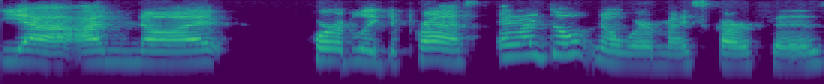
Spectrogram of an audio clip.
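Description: Using a plain, everyday voice, a woman speaks at a fairly slow pace with lively intonation. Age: 20s. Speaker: podcast co-host. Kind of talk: casual chat.

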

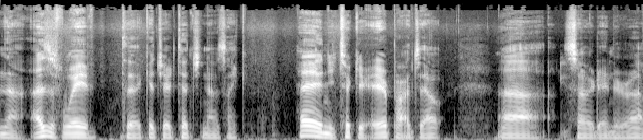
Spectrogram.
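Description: A man with a very deep, low pitch and an American accent, moderate pace, ordinary pitch variation, long and frequent pauses, on a very clean recording with a silent background. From West Virginia. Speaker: podcast co-host. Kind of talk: casual chat.

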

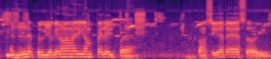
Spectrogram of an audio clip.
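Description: Against noticeable background noise, a man speaks with very even loudness. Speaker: homebrewer and beer judge. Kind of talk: casual chat. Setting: remote call with headphones.

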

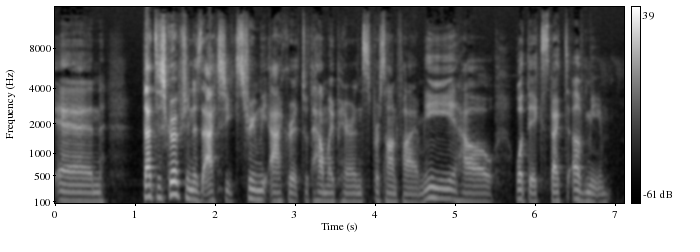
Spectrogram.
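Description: A man's unremarkable speaking voice at a medium pitch, with ordinary pitch variation and a fairly quick pace, on a very clean recording with a silent background. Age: 20s. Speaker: guest sharing coming out story. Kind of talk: personal storytelling interview.

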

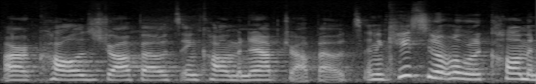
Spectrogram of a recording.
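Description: This woman has a normal speaking voice, pitched fairly high. She talks at a moderate pace with ordinary pitch variation. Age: 18. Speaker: podcast co-host and substitute teacher. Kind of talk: casual chat.

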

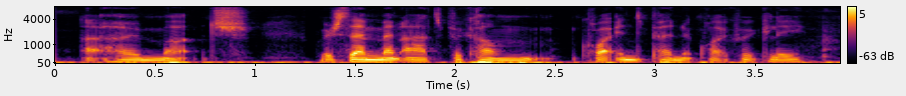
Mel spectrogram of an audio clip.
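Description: A man with a southern English accent speaks at fairly low pitch. His tone is dark and mellow, with vocal fry. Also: very clean recording, silent background. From southern England, Brighton. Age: 20s. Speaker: university student, photographer. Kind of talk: casual chat.

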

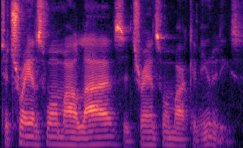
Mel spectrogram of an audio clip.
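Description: In an American accent, a man speaks at a moderate pace. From Jamaica (raised by missionary parents), Detroit. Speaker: motivational speaker, author and college professor. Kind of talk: interview, testimony. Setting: livestreamed talk show.

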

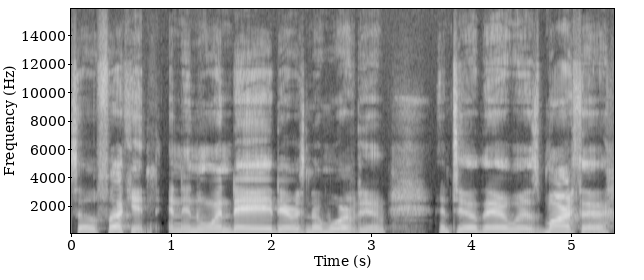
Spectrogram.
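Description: In a very clean recording with a silent background, a man with an American accent uses a plain, everyday voice at a fairly low pitch, speaking at a fairly slow pace with very even loudness and fairly even intonation. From New York, the Bronx. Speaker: podcast co-host. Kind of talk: casual chat.

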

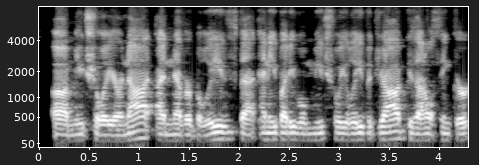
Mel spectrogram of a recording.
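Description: At a very fast pace, a man speaks with a dry, close sound and no echo. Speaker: podcast co-host. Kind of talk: casual chat.

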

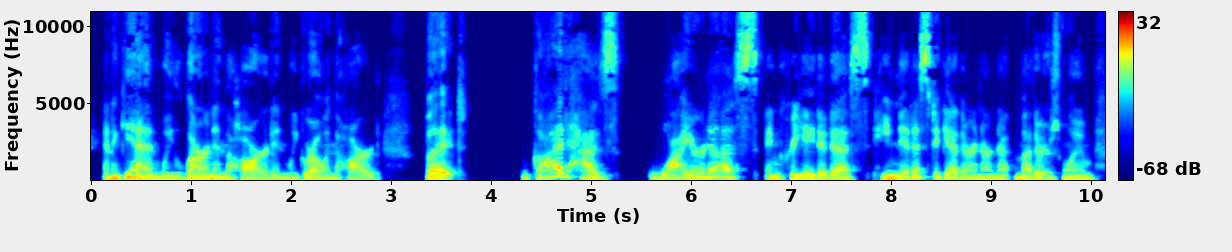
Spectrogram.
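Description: A woman at a medium pitch, at a fairly slow pace with ordinary pitch variation, against a quiet background. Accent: slight Southern US. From US South, North Carolina. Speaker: author and Bible teacher. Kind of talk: casual interview chat.

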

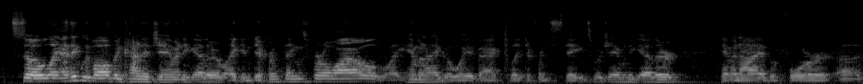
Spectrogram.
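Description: Against noticeable background noise, a man with a fairly low pitch speaks at a fairly quick pace with ordinary pitch variation. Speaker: band member. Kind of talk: casual chat. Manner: casual, profane.

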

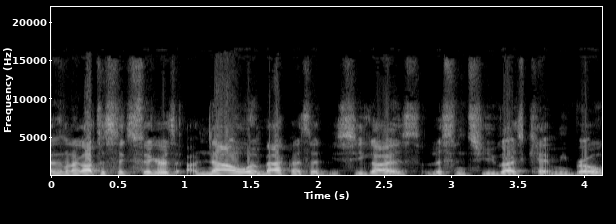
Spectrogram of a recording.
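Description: Recorded very cleanly against a silent background, a man talks at a very fast pace with lively intonation, the sound dry and close with no echo. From Toronto, Canada. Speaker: entrepreneur and day trader. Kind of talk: casual interview.

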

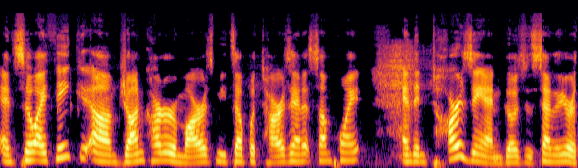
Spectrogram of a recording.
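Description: A man's raised, projected voice, bright and sharp in tone, at a moderate pace, with a dry, close sound and no echo. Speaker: podcast host. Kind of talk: casual chat.

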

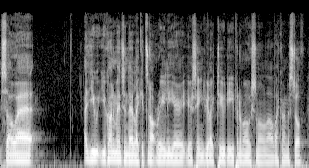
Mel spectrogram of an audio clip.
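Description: With an Irish accent, a man talks at a very fast pace in a medium pitch, his tone dark and mellow and his intonation monotone and flat. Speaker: podcast host. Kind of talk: casual interview chat.

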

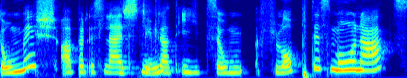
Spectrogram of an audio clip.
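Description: Using a normal speaking voice, a woman talks at a fairly slow pace with a fairly high pitch and lively intonation, in a dry, close sound with no echo against a quiet background. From Switzerland, canton Aargau. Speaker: podcast co-host. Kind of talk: casual chat.

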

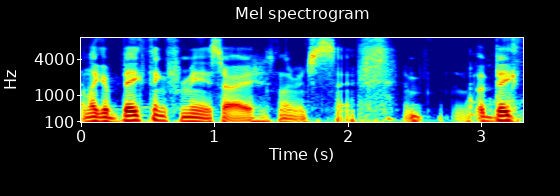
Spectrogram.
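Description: The voice has a dark, mellow tone and a Midwestern American accent at a fairly quick pace. The recording is very clean with a silent background. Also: man. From Michigan, Detroit suburbs. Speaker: college student podcast co-host. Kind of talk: casual chat.

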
